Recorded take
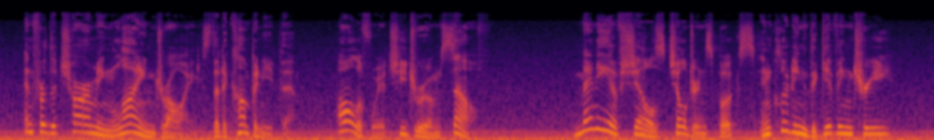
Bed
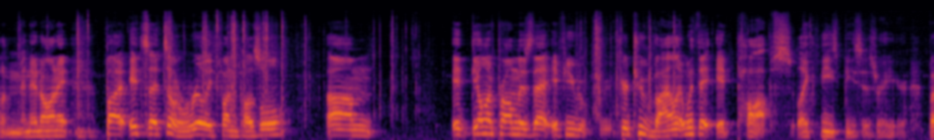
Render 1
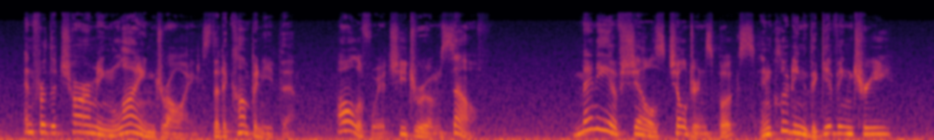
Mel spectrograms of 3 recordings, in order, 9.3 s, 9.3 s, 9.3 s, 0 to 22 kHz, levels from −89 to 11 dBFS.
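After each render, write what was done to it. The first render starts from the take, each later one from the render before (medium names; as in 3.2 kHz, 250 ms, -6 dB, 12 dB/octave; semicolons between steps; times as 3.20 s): hum notches 50/100/150/200/250 Hz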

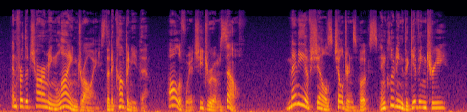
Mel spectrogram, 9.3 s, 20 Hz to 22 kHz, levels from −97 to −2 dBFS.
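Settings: noise print and reduce 8 dB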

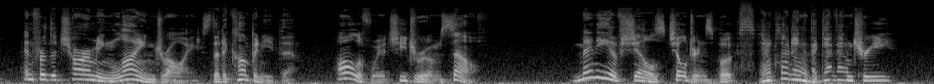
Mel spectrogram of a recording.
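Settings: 7.33–8.48 s: comb filter that takes the minimum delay 1.2 ms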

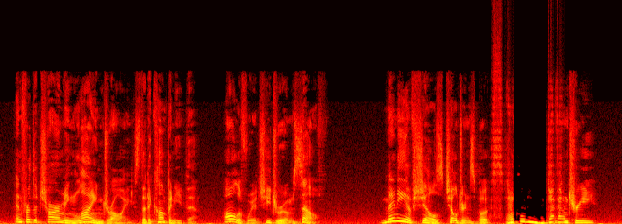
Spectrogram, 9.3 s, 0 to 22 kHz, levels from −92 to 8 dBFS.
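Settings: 4.57–6.02 s: high-pass 100 Hz; 7.71–8.20 s: spectral contrast enhancement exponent 3.5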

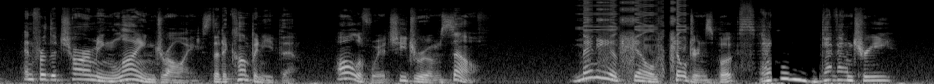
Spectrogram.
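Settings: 5.75–6.90 s: careless resampling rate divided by 8×, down none, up hold; 7.52–8.14 s: comb 3.9 ms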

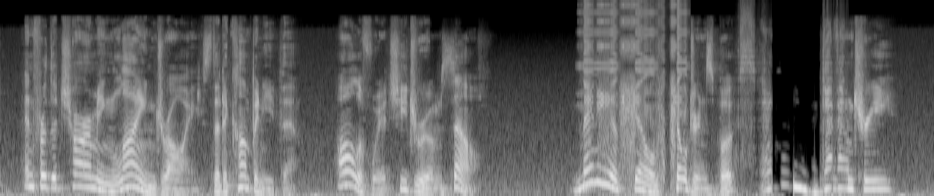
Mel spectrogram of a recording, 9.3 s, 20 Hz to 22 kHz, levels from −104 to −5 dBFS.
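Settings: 4.29–5.77 s: distance through air 86 m; 7.29–7.93 s: fade out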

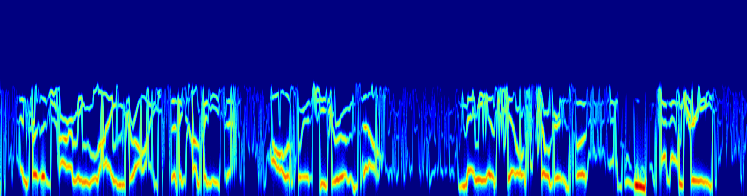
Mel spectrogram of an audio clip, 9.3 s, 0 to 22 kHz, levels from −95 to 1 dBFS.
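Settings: formants replaced by sine waves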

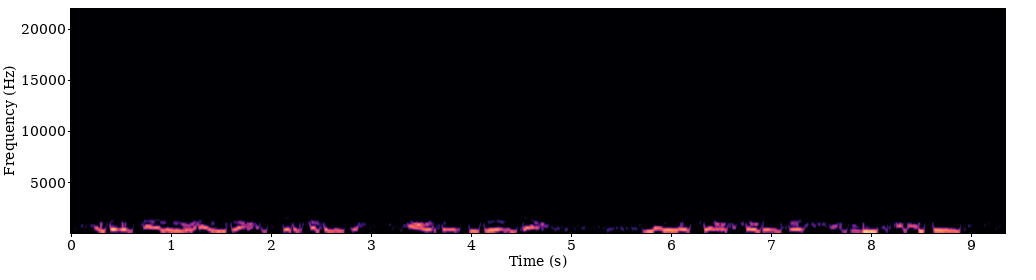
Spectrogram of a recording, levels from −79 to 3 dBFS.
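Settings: formants replaced by sine waves; rippled Chebyshev low-pass 950 Hz, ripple 3 dB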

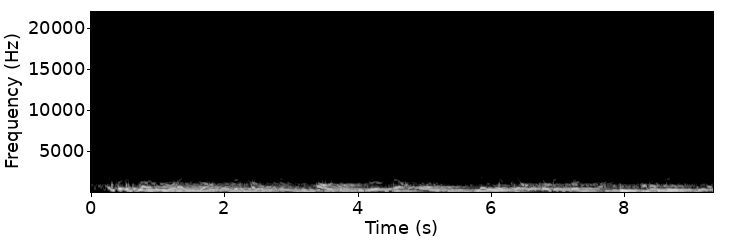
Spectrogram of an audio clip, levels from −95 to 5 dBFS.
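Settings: ever faster or slower copies 124 ms, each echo -6 st, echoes 2; repeats whose band climbs or falls 105 ms, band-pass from 240 Hz, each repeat 0.7 oct, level -8 dB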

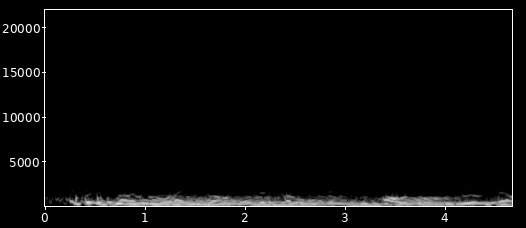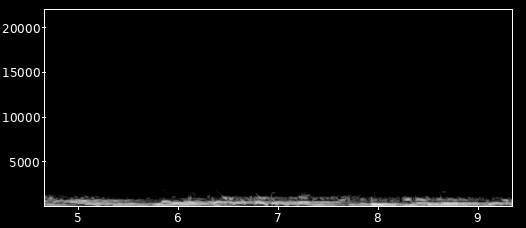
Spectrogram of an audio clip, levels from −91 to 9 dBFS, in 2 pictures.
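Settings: trim +3 dB; peak limiter -3 dBFS, peak gain reduction 1.5 dB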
